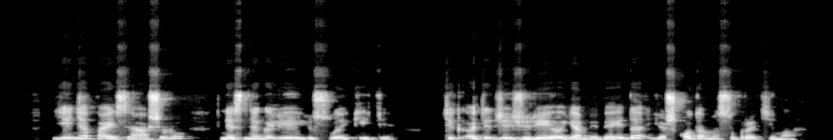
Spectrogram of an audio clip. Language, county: Lithuanian, Telšiai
